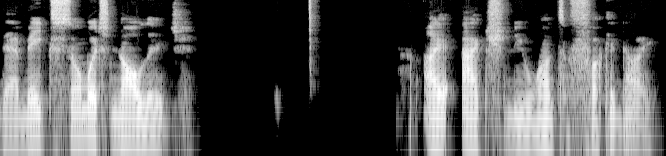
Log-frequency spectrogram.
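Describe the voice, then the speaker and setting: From a small room at home, a young man talks through an over-ear headset as he reacts to his earlier gaming videos, rambling, mocking himself and cursing openly. His voice is mid-range and dark, with fairly even intonation and a slow pace.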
